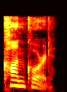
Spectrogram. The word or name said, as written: concord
